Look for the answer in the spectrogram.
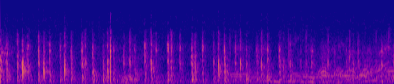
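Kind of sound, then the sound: animal, horse hooves clip-clopping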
